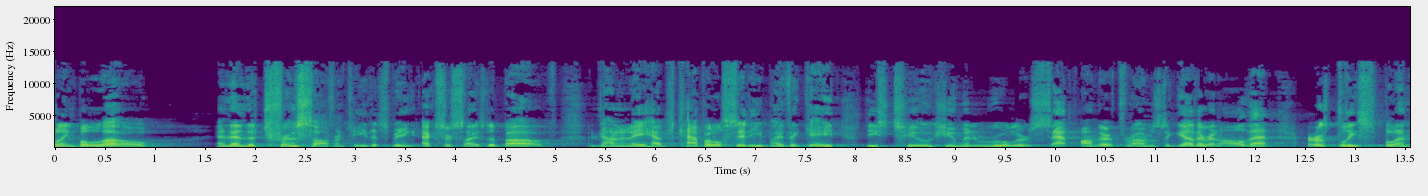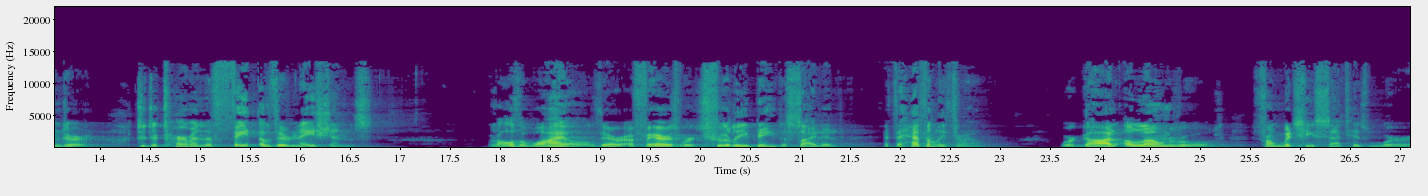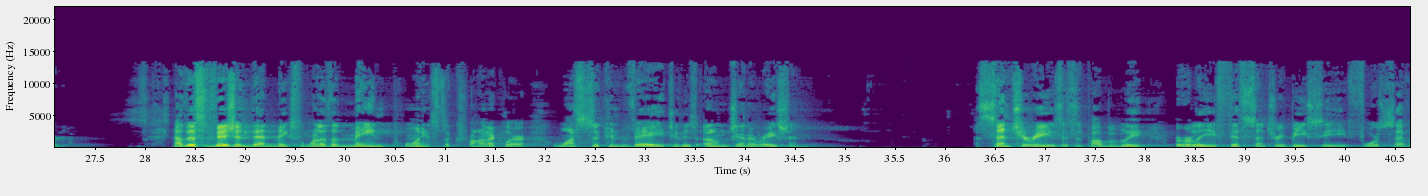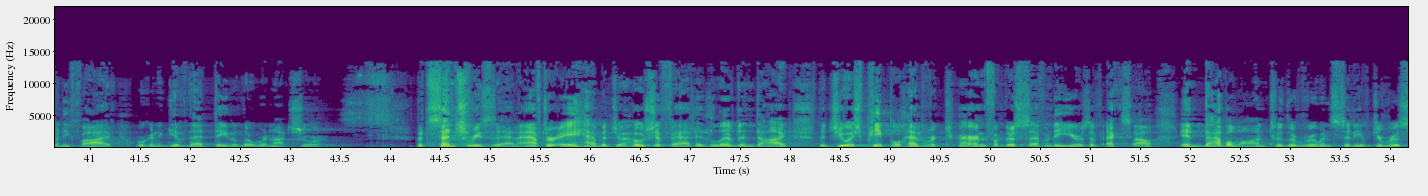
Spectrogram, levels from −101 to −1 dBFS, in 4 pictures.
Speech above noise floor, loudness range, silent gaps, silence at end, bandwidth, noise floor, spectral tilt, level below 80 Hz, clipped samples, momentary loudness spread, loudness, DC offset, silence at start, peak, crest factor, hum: 47 dB; 7 LU; none; 0 s; 13.5 kHz; -72 dBFS; -4 dB/octave; -56 dBFS; under 0.1%; 14 LU; -25 LUFS; under 0.1%; 0 s; 0 dBFS; 24 dB; none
